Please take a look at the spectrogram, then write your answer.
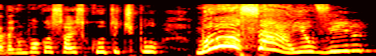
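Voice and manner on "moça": a mock yell at a stranger, pitched high; retold shout. Firefighter shouting up at the girl on the roof, mock yell. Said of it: "gritou, gritou".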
